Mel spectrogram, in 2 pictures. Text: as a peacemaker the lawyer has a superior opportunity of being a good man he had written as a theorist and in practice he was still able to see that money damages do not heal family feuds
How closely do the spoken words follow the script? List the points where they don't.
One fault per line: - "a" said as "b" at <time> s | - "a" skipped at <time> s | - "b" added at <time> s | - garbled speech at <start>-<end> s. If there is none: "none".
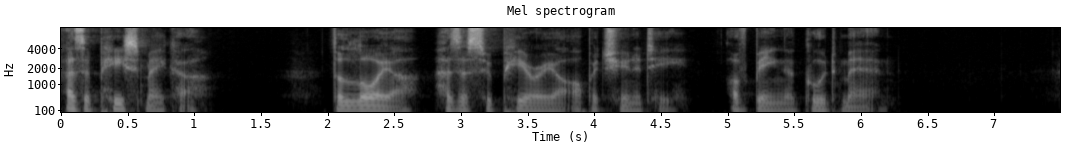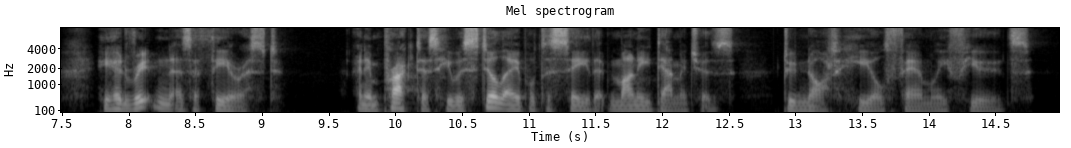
none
